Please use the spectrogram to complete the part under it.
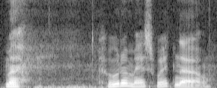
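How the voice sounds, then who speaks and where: Male actor as deadpan young prankster in sketch comedy, slow delivery, higher-pitched. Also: slight background noise.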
